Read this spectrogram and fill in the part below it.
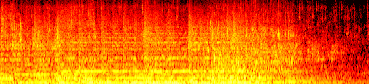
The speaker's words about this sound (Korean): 그리고 마지막 부적까지 제로 만드는 순간에 재빨리 변기물을 쭉 하고 내야죠.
